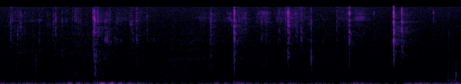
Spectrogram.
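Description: Typing on a computer keyboard: an uneven run of quick key clicks over a low steady hum.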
